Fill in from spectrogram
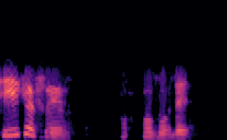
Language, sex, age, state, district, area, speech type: Assamese, female, 18-30, Assam, Biswanath, rural, conversation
